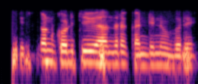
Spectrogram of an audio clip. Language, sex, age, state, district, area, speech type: Kannada, male, 30-45, Karnataka, Raichur, rural, conversation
